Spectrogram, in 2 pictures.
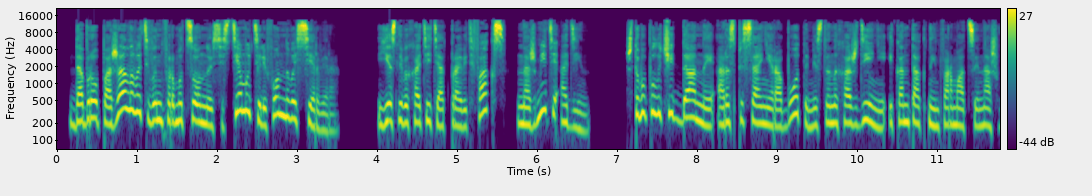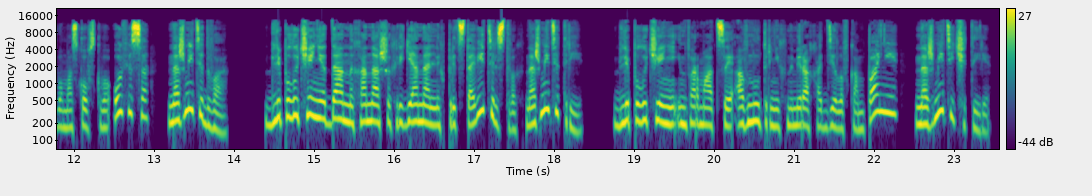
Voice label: ivr

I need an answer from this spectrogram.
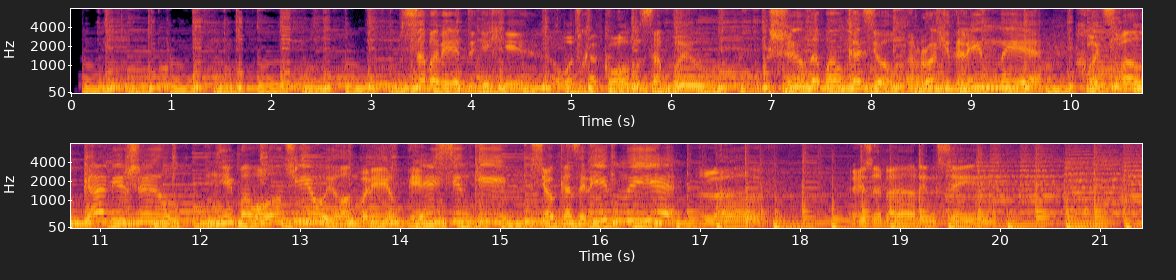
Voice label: RUS

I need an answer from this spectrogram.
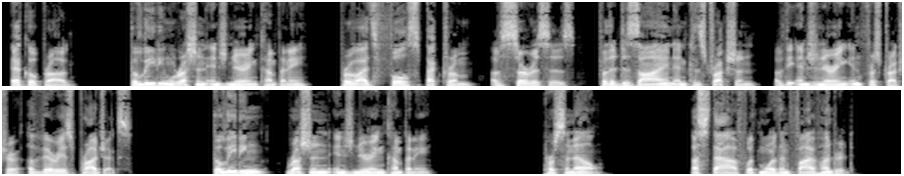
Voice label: american english male

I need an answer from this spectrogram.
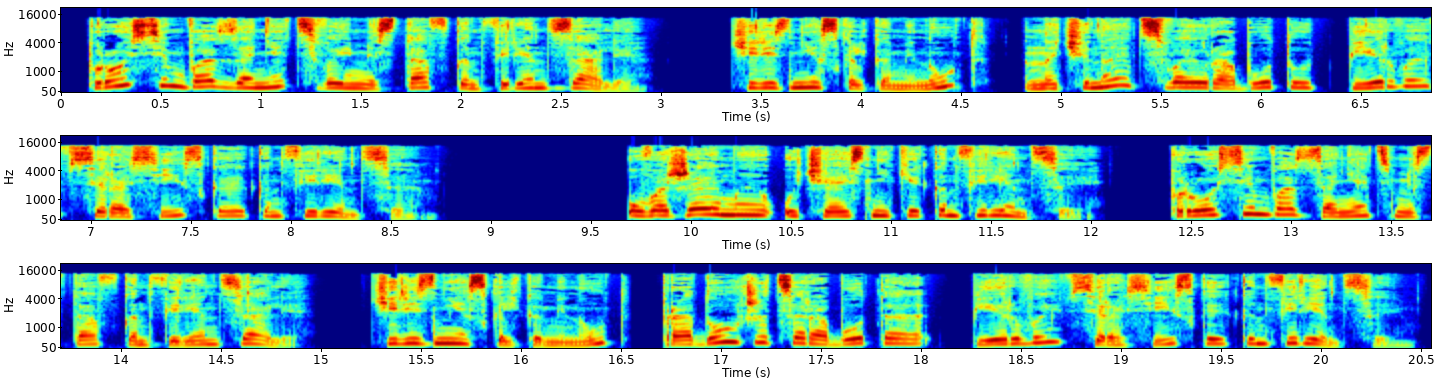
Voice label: russian female

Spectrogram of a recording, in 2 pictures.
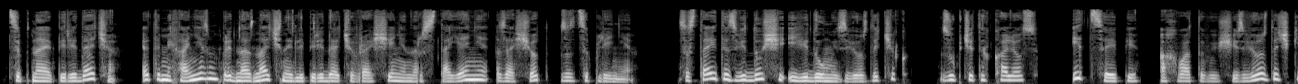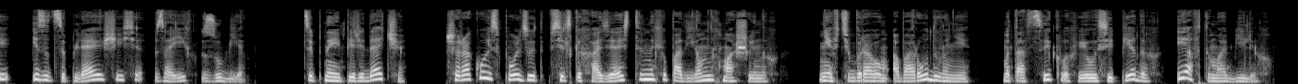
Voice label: russian female

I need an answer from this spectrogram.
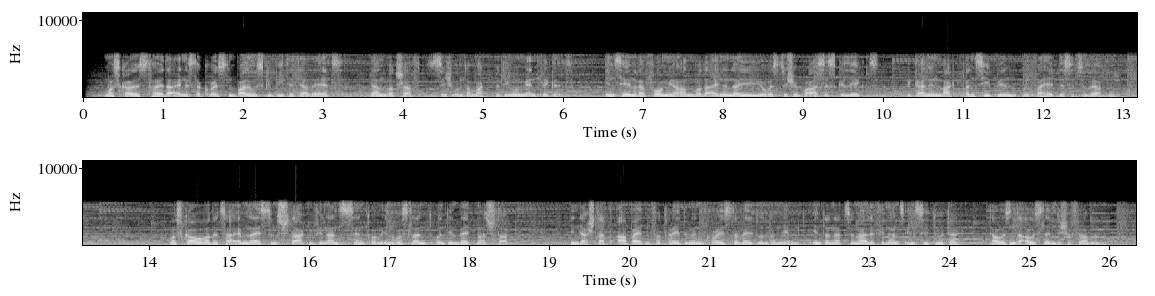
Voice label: german male

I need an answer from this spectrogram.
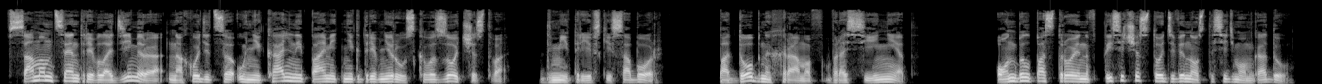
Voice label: russian male

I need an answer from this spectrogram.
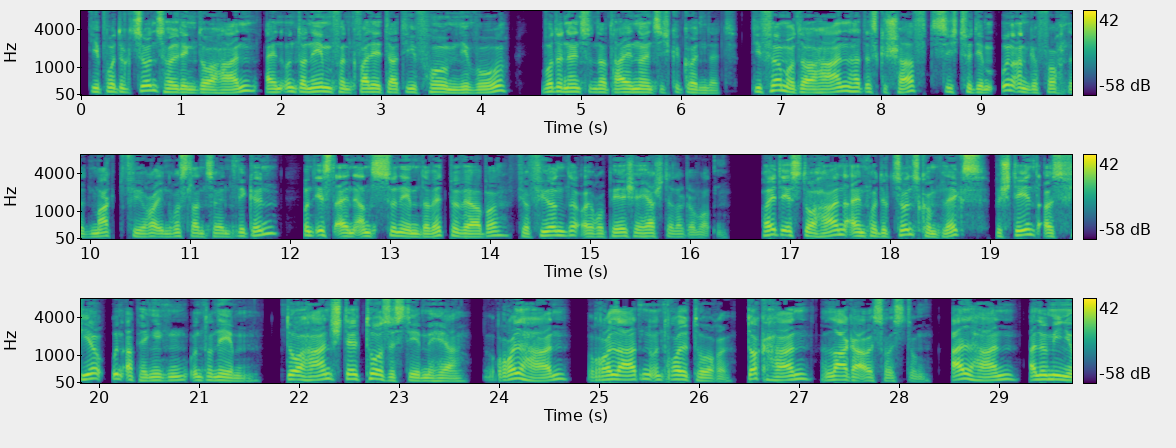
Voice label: german male

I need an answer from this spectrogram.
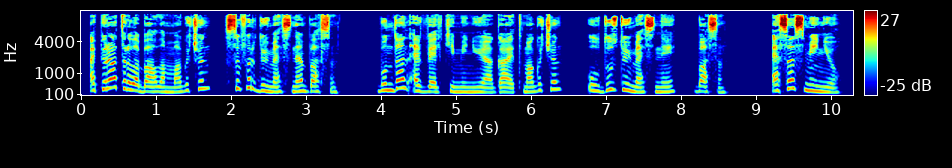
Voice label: azerbaijan female

